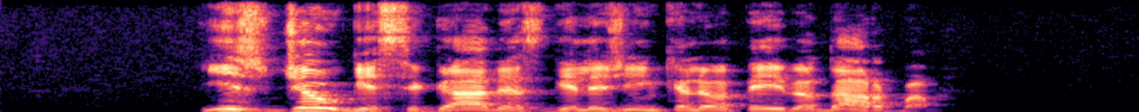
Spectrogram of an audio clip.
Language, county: Lithuanian, Šiauliai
